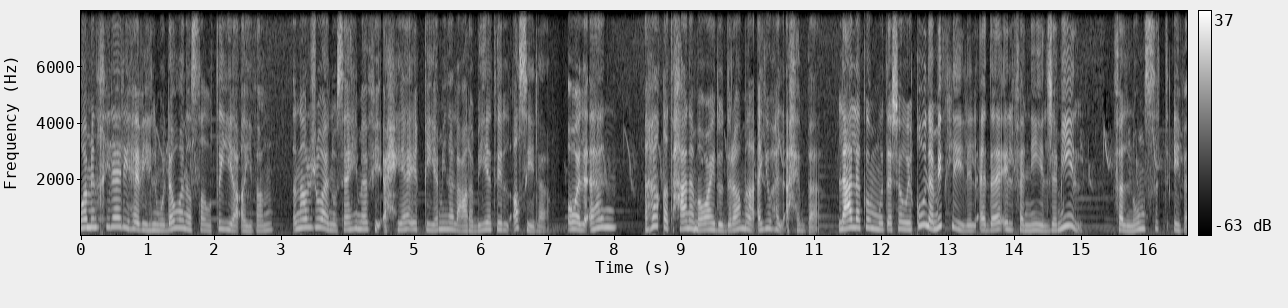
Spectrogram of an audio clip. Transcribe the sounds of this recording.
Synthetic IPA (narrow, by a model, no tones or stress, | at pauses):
wɪmɪnxɪlaːlɦaːðɪhɪlmʊd̪awːanasˤːɑwt̪ˤɪjːaʔɑjðˤɑn | nɑɾˤd͡ʒuʔanːʊsaːɦɪmafiːʔaħjaːʔqɪjamɪnalʕɑɾˤɑbɪjːalʔɑsˤiːla̰wɪlʔaːn | ɦaːqɑd̪ħaːnamawʕɪd̪d̪ɾˤɑːmaʔajːʊɦalʔaħɪbːa̰ | laʕalːakʊmːʊt̪aʃawːɪquːnamɪθlilɪlʔad̪aːʔɪlfanːɪjːɪld͡ʒamiːl | falnʊnsˤɨt̪ˤʔɪða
